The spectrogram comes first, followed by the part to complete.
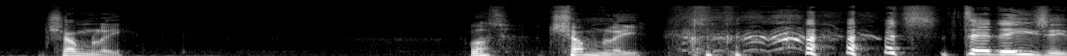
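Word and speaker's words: Cholmondeley: with that s name I I uh Mr Chumley waren do you not remember him from the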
